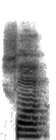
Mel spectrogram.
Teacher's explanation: The first one is breathy. It's the hey. Shehecheyanu. And the second one is the gargle one. The guttural sound.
